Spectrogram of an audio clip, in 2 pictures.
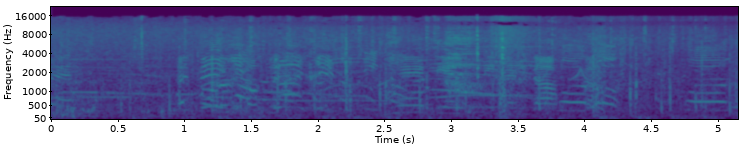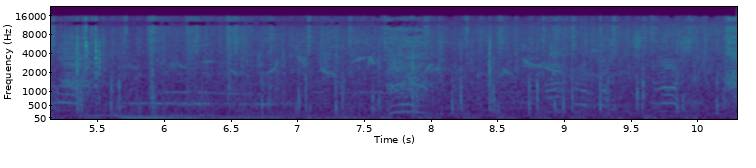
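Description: Footsteps run quickly across stone paving.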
